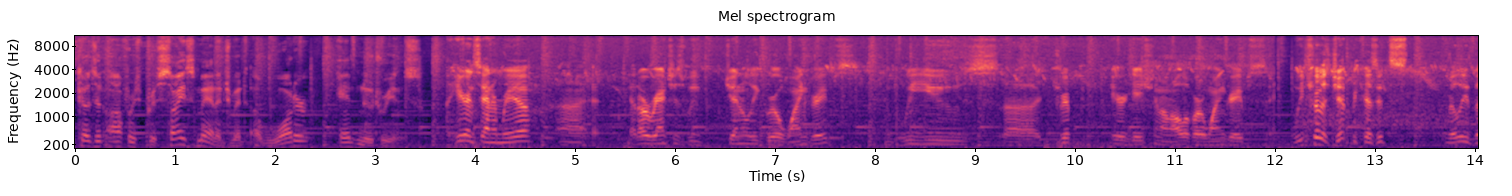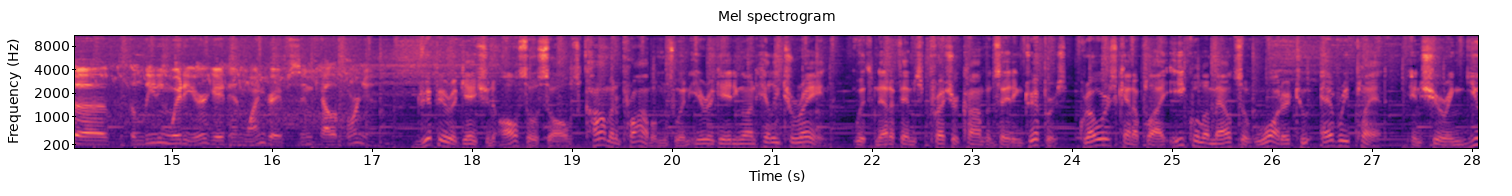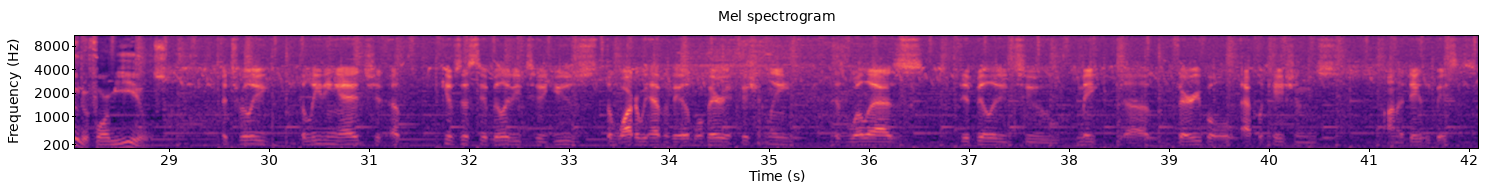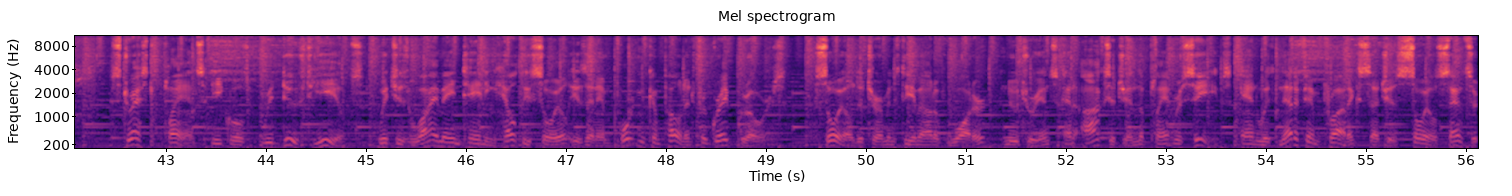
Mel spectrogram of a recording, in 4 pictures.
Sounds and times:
Music: 0:00.0 - 0:56.1
Speech: 0:00.0 - 0:56.1.

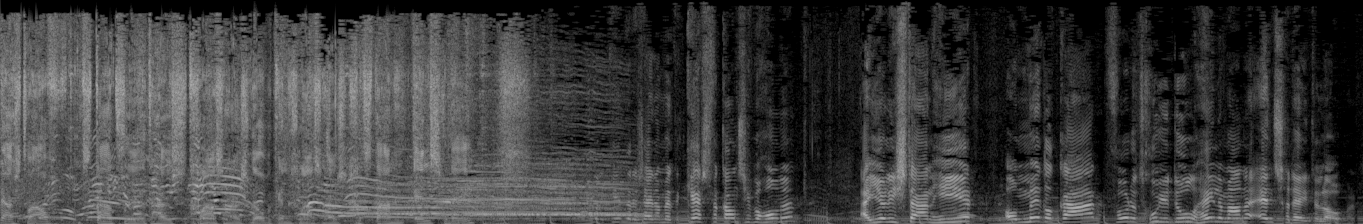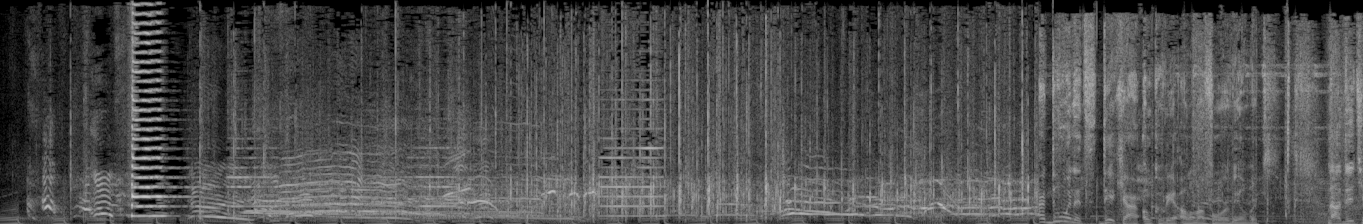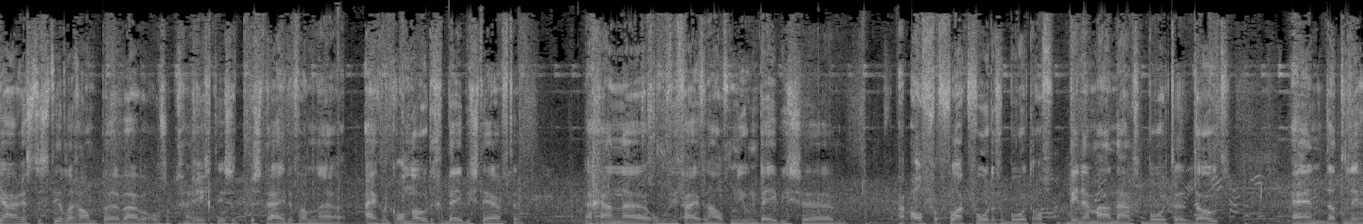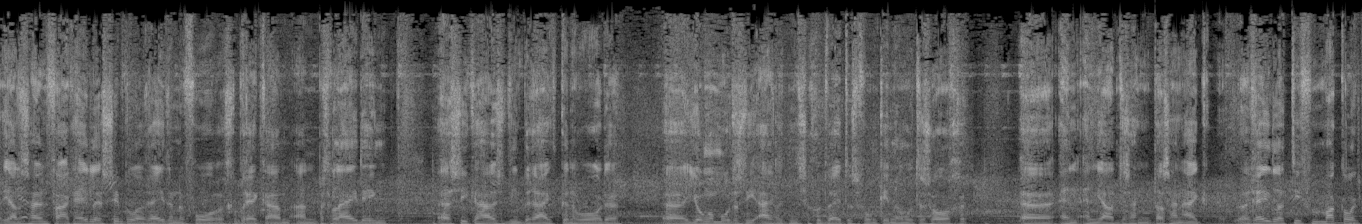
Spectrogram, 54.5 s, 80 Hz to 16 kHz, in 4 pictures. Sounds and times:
Music: 0:00.0 - 0:54.5
Run: 0:14.3 - 0:24.1.

